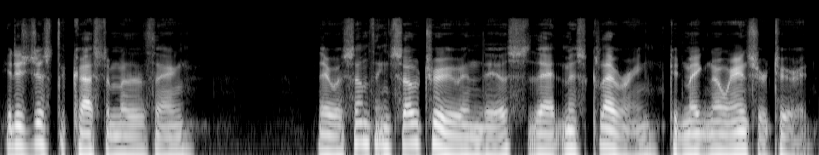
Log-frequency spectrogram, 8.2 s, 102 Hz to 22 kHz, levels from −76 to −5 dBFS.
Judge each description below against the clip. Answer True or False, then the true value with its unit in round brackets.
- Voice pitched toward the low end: True (110 Hz)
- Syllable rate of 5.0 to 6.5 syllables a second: False (4.7 syllables/s)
